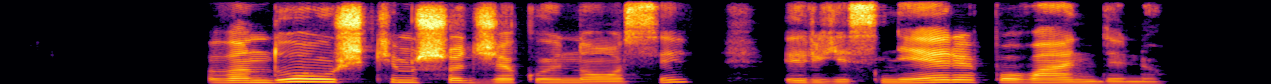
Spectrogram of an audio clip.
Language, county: Lithuanian, Klaipėda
